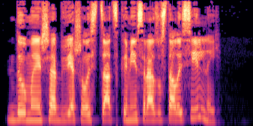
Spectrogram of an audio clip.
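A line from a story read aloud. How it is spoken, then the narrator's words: Loud laughter. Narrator (Russian): Она расхохоталась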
